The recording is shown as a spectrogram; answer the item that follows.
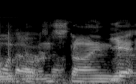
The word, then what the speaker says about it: Berenstain: Berenstain. Yeah, it's not Berenstein, it's Berenstain. Yeah. Berenstain is how it's spelled.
